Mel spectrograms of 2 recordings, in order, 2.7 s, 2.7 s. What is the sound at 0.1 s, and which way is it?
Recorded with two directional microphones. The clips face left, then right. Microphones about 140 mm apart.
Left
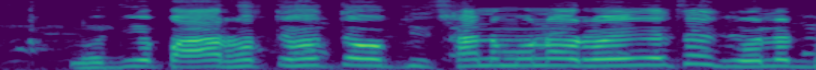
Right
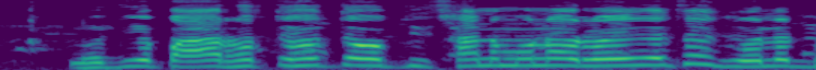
Speech, 10° right (ahead or behind).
